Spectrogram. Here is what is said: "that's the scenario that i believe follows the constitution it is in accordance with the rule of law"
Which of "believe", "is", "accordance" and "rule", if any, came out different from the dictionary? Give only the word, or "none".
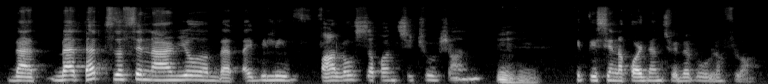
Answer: is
